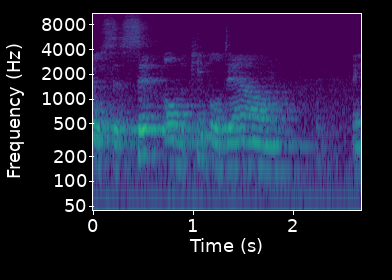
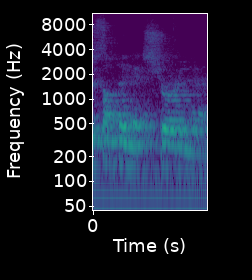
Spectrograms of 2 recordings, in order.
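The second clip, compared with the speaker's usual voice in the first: plain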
